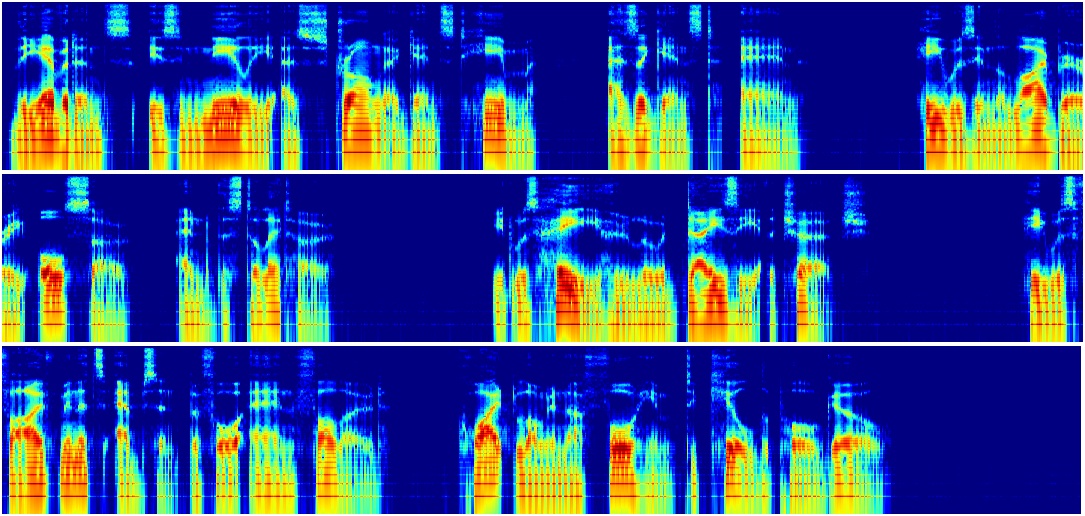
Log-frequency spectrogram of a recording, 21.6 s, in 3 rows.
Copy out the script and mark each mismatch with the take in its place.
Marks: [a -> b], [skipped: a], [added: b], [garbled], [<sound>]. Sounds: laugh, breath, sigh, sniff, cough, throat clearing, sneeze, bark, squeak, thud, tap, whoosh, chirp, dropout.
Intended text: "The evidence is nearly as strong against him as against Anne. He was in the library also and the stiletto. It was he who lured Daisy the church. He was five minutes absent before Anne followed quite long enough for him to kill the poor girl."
"The evidence is nearly as strong against him as against Anne. He was in the library also and the stiletto. It was he who lured Daisy the church. He was five minutes absent before Anne followed quite long enough for him to kill the poor girl."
